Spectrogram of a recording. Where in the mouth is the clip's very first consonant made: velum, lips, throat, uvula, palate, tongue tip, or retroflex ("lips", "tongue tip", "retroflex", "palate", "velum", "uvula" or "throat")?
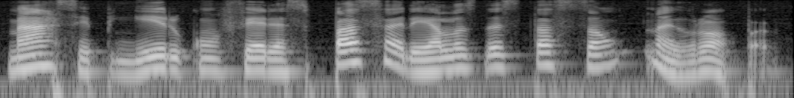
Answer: lips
